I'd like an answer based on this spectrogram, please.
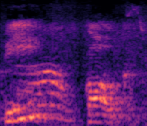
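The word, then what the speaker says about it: peacock: और देखो इसको पढ़ो, इसको क्या पढ़ते हैं? पी कॉक। क्या ए पढ़ रहे?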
